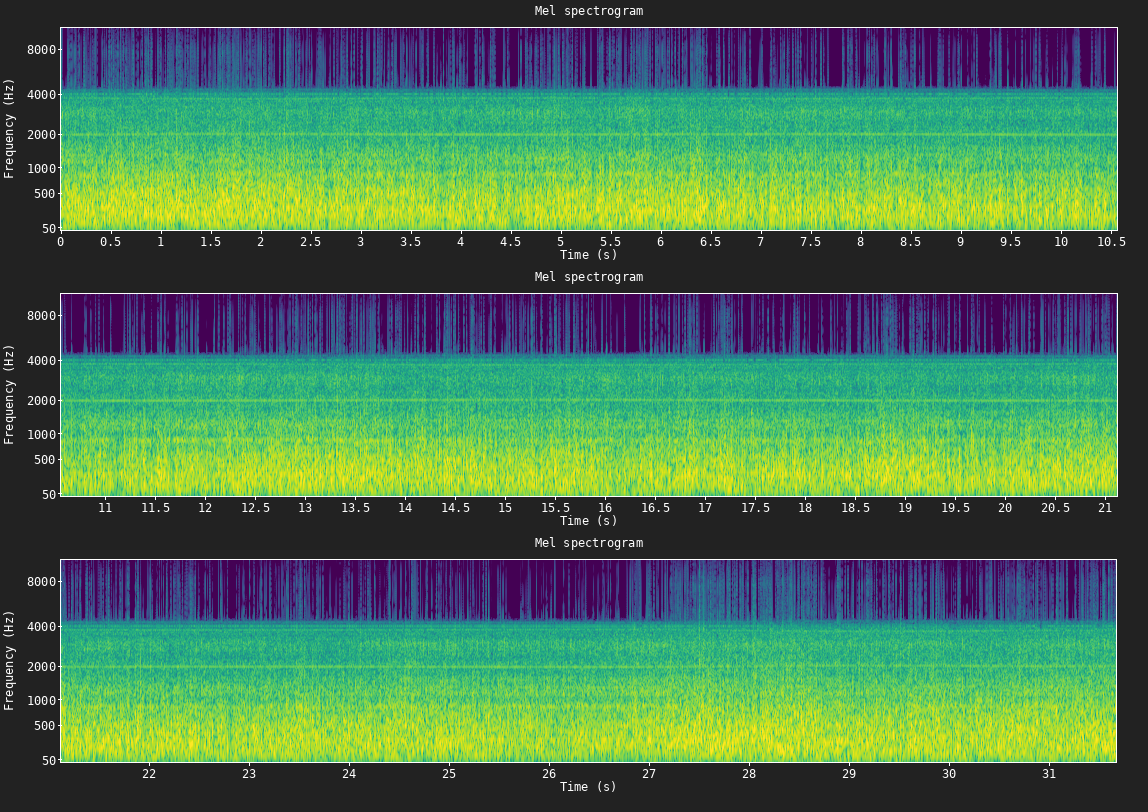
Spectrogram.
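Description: A model aeroplane's motor and propeller running steadily in flight, mixed with wind rush, heard close up from a camera mounted on the airframe, with a thin high whine held throughout.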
